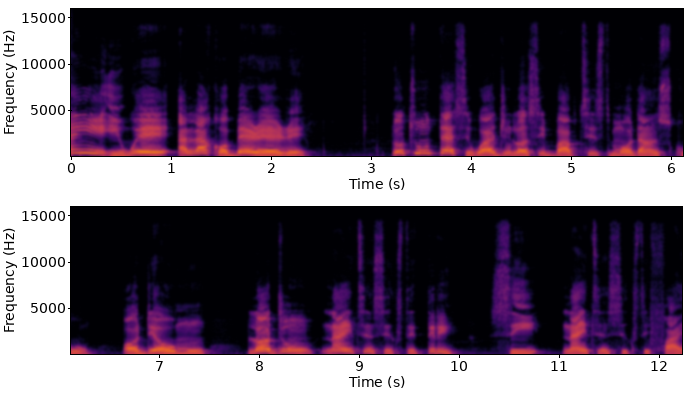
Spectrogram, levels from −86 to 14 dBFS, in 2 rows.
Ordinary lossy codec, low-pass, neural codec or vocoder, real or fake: none; 14.4 kHz; none; real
